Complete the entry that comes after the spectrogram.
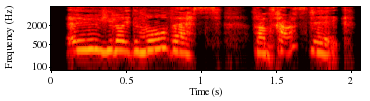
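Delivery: high, loud delighted squeal; thrilled she likes them. Acted. Assistant thrilled the scholar likes the cakes, high and loud.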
